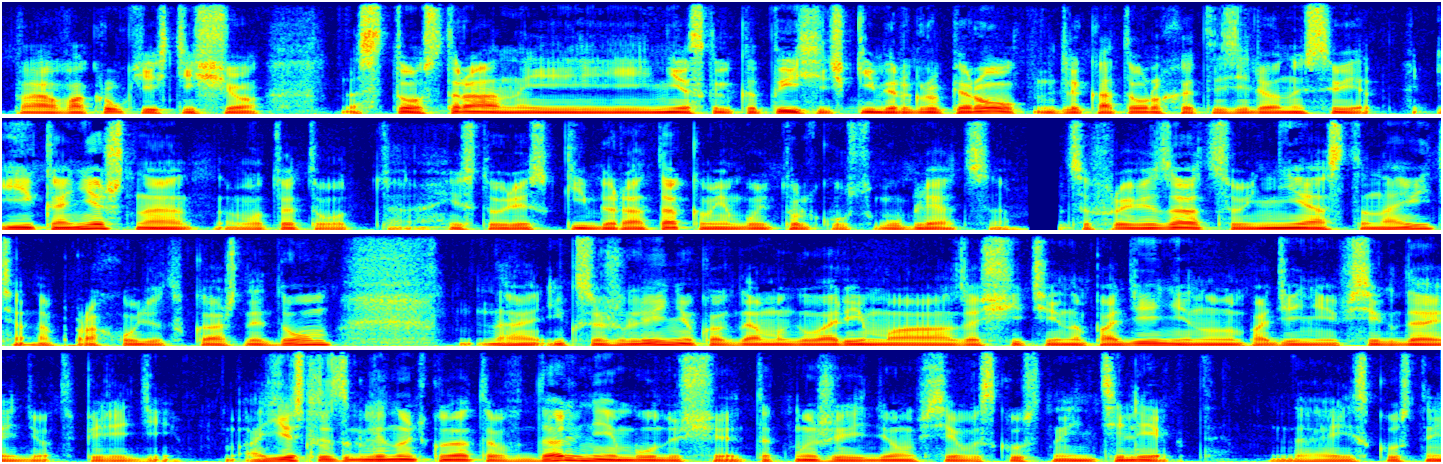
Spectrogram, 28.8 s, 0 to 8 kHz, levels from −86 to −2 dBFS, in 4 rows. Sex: male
